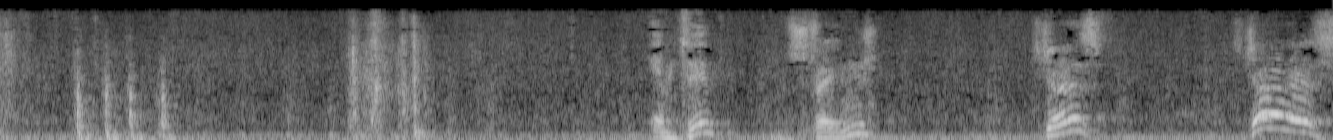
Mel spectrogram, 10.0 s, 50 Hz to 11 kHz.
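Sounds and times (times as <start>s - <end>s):
steady low hum: 0.0s - 9.9s
knocking on a cabin door: 0.6s - 1.4s
speech: 4.9s - 6.7s, 7.8s - 8.4s, 9.4s - 9.9s.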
